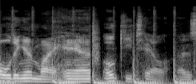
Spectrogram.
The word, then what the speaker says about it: OUKITEL: where's my phone I'm like in my hand oky tail that is how you say it powered by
